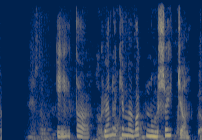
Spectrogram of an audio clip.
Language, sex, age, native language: Icelandic, female, 13, Icelandic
